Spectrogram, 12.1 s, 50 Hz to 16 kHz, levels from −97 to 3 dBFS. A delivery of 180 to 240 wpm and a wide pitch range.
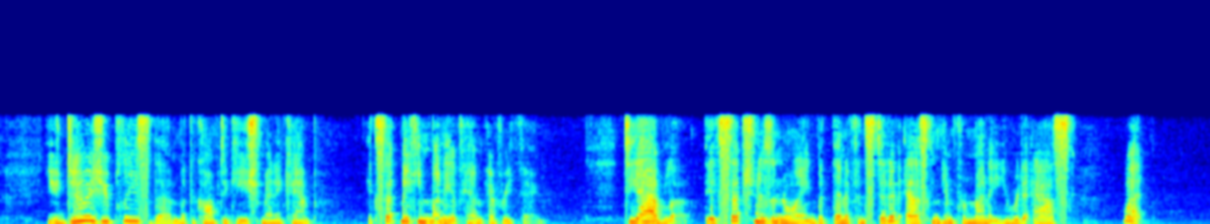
Yes: average, 190 wpm; wide, 5.9 semitones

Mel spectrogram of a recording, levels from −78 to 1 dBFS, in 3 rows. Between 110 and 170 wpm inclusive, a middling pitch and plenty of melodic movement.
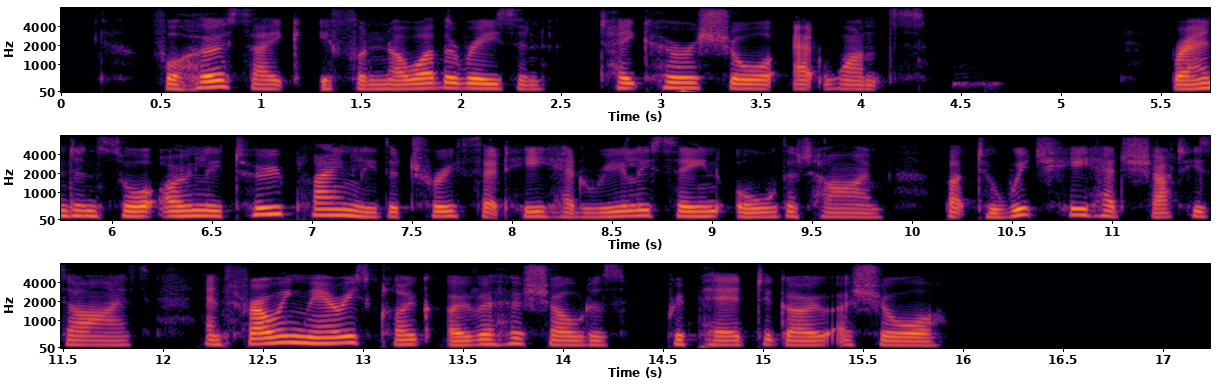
No: average, 165 wpm; medium, 165 Hz; average, 3.3 semitones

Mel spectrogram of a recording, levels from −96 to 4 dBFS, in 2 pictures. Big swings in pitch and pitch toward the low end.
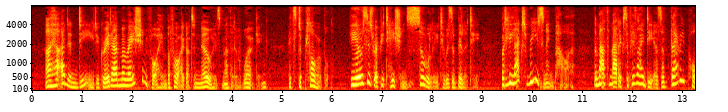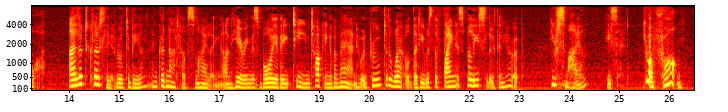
No: wide, 7.5 semitones; medium, 170 Hz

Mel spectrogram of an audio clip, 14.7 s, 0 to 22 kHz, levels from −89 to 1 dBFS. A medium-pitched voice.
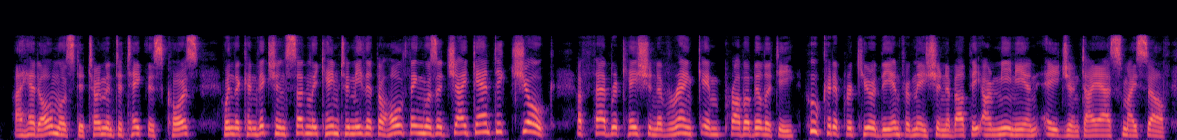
Yes: medium, 175 Hz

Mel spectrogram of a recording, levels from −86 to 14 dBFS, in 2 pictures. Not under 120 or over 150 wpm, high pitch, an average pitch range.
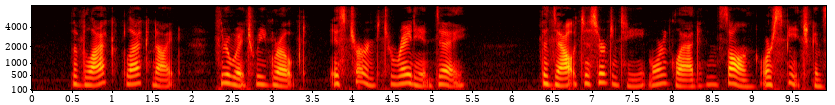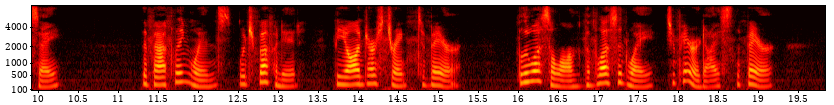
Yes: slow, 135 wpm; high, 215 Hz; average, 4.9 semitones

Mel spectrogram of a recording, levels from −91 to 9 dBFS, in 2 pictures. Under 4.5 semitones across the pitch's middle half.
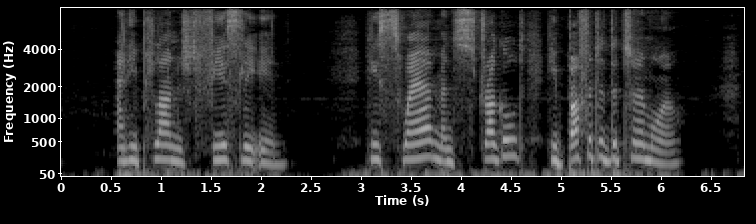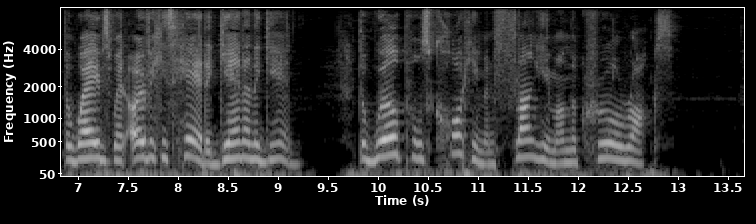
Yes: average, 3.7 semitones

